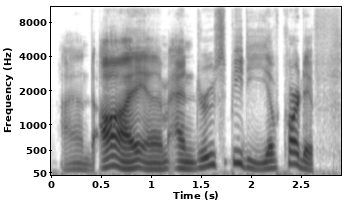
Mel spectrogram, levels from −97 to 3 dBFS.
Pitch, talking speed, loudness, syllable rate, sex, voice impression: 150 Hz, 145 wpm, -19 LUFS, 3.8 syllables/s, female, masculine, adult-like, thin, tensed, bright, slightly muffled, fluent, intellectual, friendly, unique, lively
